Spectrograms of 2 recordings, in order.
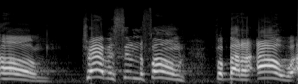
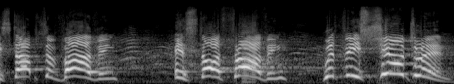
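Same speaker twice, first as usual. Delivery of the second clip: high, loud, drawn-out rallying shout; fired-up shout to rouse a congregation; angry, upset preaching; 5 semitones higher, 4 dB louder, much slower than usual. Shown as a demonstration. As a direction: preach it slow and angry, voice raised. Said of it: "get angry and get upset and say".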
